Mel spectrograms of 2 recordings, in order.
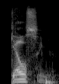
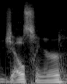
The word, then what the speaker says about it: Gelsinger: I wonder how we can figure out, Mike, what that's supposed to be pronounced like. Yeah. Let's give this a shout. Gelsinger.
